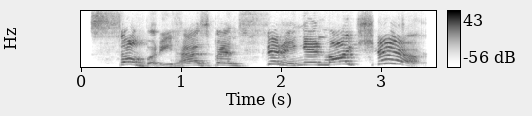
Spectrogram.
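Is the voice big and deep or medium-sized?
big. It is said in a great big voice.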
